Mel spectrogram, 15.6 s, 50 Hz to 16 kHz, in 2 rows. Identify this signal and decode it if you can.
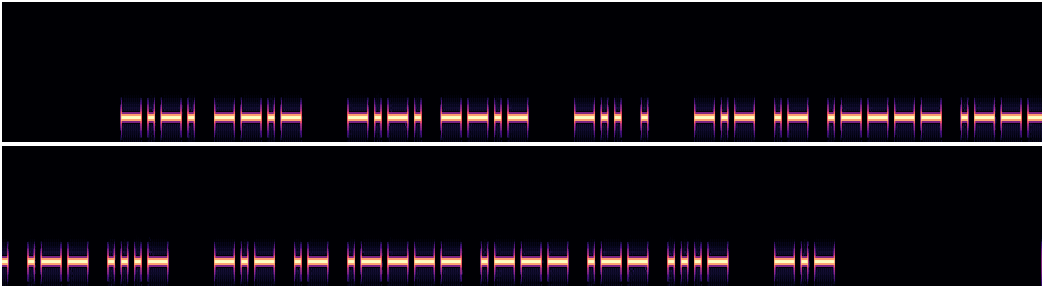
Morse code, heard as a keyed tone, about 23 wpm, 700 Hz. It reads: CQ CQ DE KA1JWV KA1JWV K
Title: Speed-Racing Common QSO Phrases Encore - 20wpm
